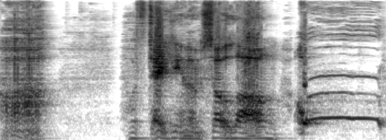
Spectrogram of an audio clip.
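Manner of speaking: high, loud yelling wolf voice, oh stretched. Game master voicing a winter wolf calling to another wolf: yelling wolf voice. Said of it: "the winter wolf yells to the other winter wolf".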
